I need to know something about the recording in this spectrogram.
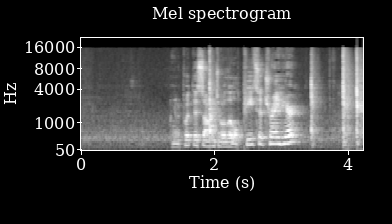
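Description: A metal cake pan is set down onto a metal tray.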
